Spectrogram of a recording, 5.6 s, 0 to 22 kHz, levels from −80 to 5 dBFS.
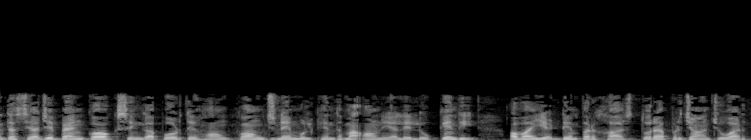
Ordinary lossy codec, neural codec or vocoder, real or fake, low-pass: none; none; real; 7.2 kHz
